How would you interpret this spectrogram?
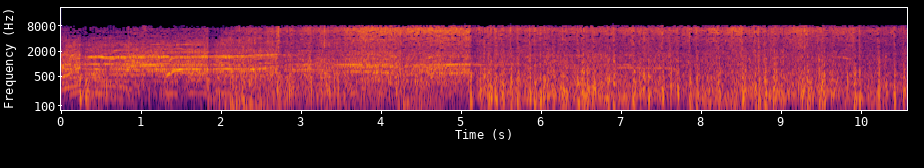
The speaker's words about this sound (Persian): شهر سیدنی با آتش بازی بی سابقه از سال نو 2023 میلادی را استقبال کرد.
